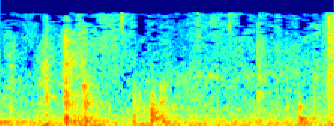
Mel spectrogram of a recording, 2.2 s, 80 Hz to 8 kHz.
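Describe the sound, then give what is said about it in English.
A gavel taps a few times to close the public hearing on House Joint Memorial 10, sharp wooden knocks spaced unevenly over a couple of seconds against a low, steady background hum. “I'm going to close the public hearing on House Joint Memorial 10 with the tap of the gavel.”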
